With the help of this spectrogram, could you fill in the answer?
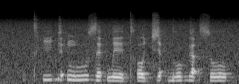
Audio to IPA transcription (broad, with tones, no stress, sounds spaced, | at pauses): tʰ i˦ ɡ ɛ˦ ʔ ŋ u˦ z ɛ˦ ʔ w e˦˨ ɪ̯ tʰ ɔ˦˨ t͡ɕ ä˦ ʔ ɡ o˦ ɡ ä˦ ʔ s o˦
